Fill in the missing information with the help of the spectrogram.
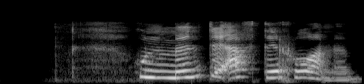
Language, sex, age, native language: Icelandic, female, 7, Icelandic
